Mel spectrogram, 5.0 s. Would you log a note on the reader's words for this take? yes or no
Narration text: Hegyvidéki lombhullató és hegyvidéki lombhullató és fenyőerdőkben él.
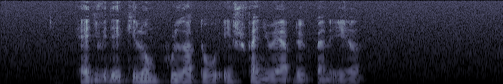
yes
